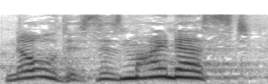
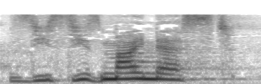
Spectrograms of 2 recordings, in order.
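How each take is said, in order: First: High, loud territorial protest; quarrelling chicken. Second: Put-on loud, slow, higher French accent; French duck protest. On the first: Acted. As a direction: shout back, claiming it as yours. Chicken fights duck for nest. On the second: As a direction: claim it indignantly with a French accent. French duck claims the nest.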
